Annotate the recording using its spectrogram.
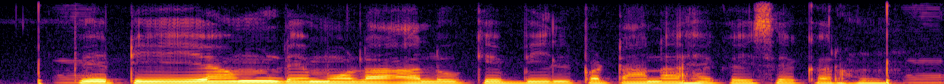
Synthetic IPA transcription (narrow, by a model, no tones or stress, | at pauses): peʈiemɖeːmoːlaaːlukebiːlpəʈaːnaɦɛkəɪsekəɾɦũ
